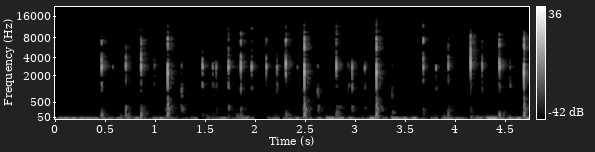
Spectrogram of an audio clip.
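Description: A compact backlit mechanical keyboard with plastic keycaps and a translucent glowing case is typed on rapidly with the fingertips of both hands. Quick, dry key taps click in a steady flurry, with bright clacks over soft low thuds and almost no ring after each press.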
